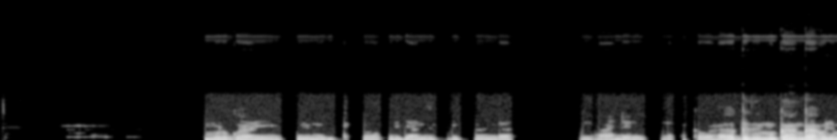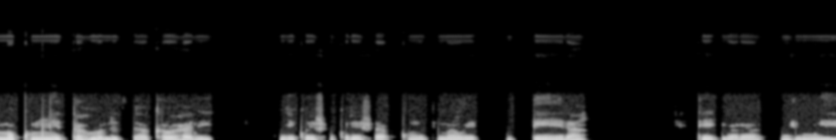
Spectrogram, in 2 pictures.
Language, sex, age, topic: Kinyarwanda, female, 18-24, health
